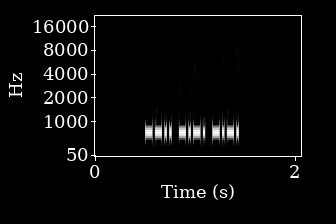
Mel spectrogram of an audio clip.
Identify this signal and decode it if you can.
Morse code, heard as a keyed tone, about 53 wpm, 700 Hz. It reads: ZCC
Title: USA Call Sign Postfixes - 3 Letters 50wpm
